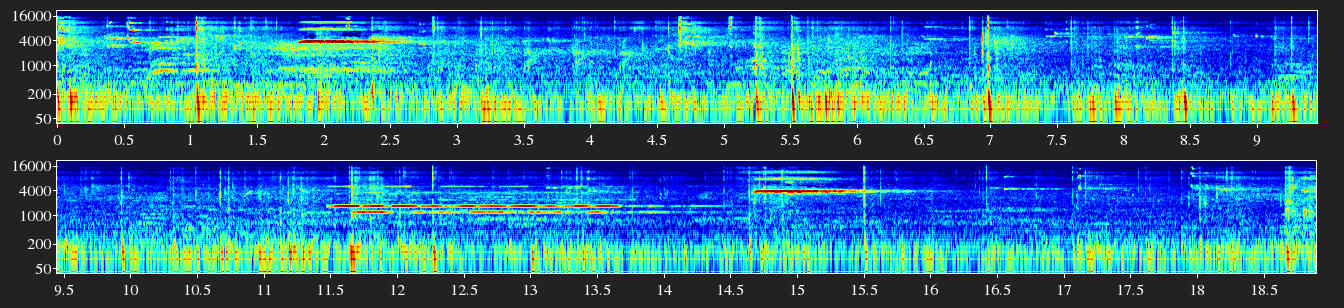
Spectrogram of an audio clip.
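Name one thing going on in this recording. A volleyball is hit with sharp slaps in a large echoing hall.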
